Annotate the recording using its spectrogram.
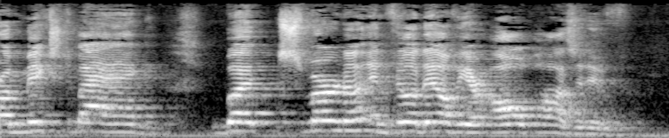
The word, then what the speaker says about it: Smyrna: It's the church at Smyrna. Unless you're from more Warren County and it's Smyrna. Don't know why they pronounce whatever.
